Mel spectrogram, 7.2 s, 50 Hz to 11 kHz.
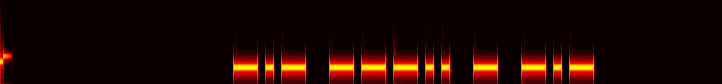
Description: Morse code, heard as a keyed tone, about 15 wpm, 700 Hz. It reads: K8TK
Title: USA Call Signs - 4 Characters - Repeated 3x - 15wpm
